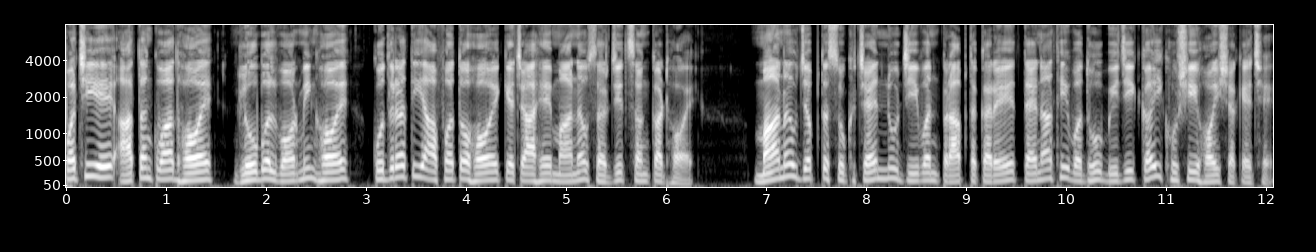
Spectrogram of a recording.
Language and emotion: Gujarati, neutral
